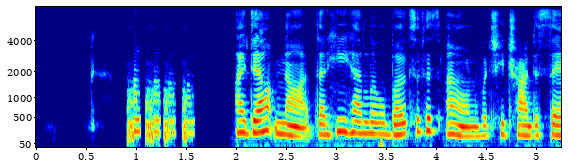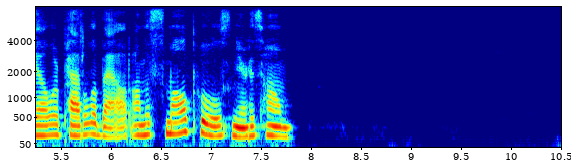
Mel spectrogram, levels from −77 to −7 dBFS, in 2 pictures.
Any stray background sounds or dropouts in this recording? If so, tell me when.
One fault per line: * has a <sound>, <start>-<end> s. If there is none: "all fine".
* has a laugh, 0.9-1.6 s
